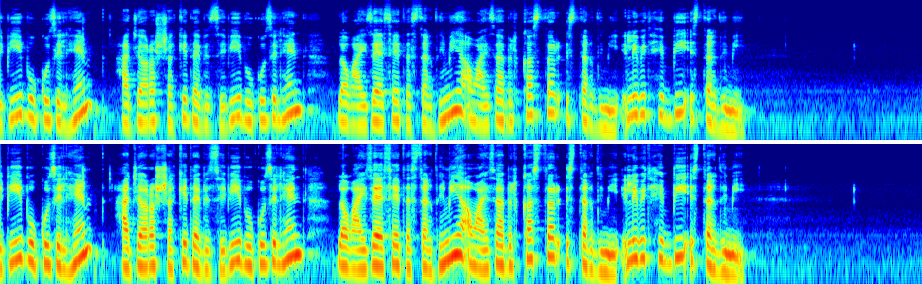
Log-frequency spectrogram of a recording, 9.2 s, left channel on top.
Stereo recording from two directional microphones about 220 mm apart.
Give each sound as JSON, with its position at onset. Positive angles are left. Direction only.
{"t": 0.0, "sound": "speech", "side_deg": -30}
